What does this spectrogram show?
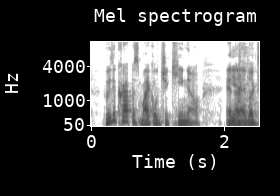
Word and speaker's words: Giacchino: So I realized I was saying his name wrong, Travis, for years. I was saying Giacchino. Yeah. I was saying Giacchino. Apparently, that's not it. It's Giacchino, I think, isn't it?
